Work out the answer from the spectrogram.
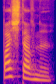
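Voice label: "пасьтавны", Komi, female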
